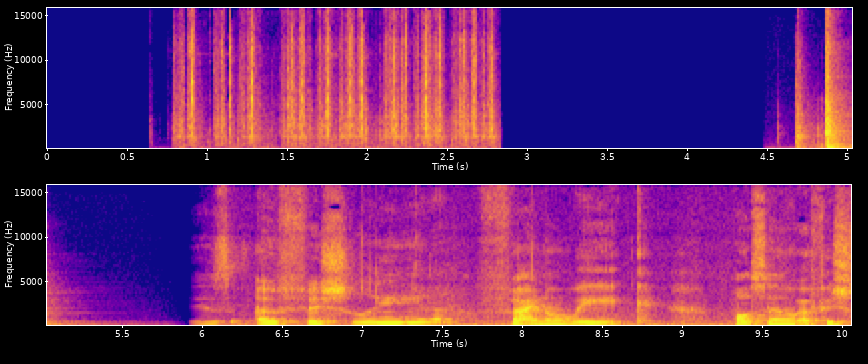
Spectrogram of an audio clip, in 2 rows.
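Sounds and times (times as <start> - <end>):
typewriter key clicks: 0.7 - 2.8.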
